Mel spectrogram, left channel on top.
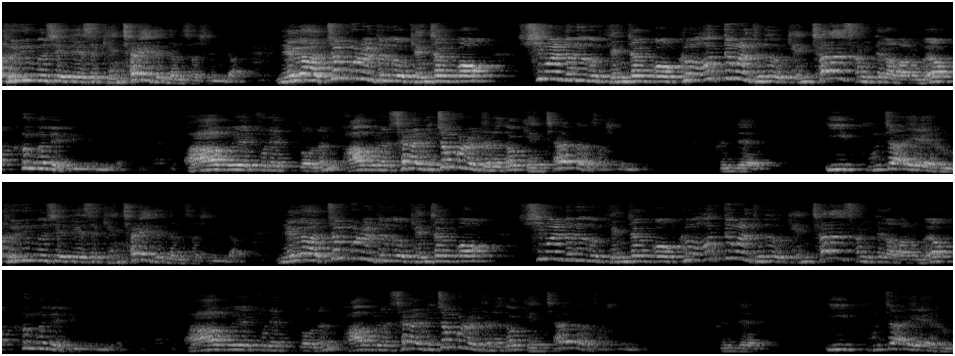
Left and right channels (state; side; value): quieter; right; 7.4 dB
